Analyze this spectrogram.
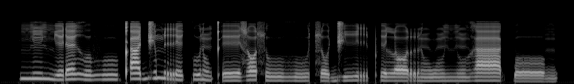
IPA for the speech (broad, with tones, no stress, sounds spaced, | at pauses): ɲ ĩ˦ ɲ e˨ ɾ ɛ˦ ɣ ʊ˨ v uː˨ kʼ a˦ d͡ʒ ɪ˦ m r e˨ k u˨ ɾ ũ˨ kʼ eː˨ z ɔ˦ s uː˨ ɣ uː˨ t͡s o˨ d͡ʒ iː˦ r pʰ ɪ˦ l ɔ˨ r ũ˨ w ũ˨ ɲ ũ˨ ɣ aː˦ k͡p oː˨ ŋ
